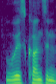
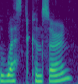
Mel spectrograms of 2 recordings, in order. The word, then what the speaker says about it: Wisconsin: Um, when I was 18, I think, um, got my first horse, Wisconsin. What was the horse called? Her name is Eagles Wisconsin. Eagles Wisconsin. She was nicknamed Westy. Okay. Eagles Wisconsin. Wisconsin becomes Westy in um so we got her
